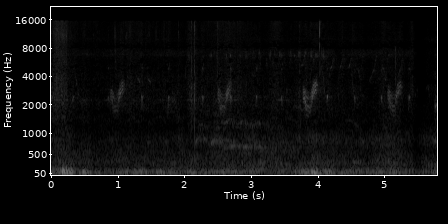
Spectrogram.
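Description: A bird calling over and over, one short call about every second. Beneath it is a low rumble on the microphone that swells twice.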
